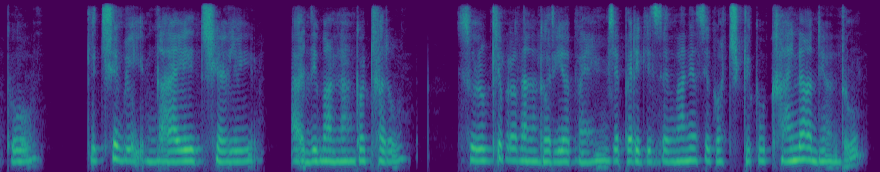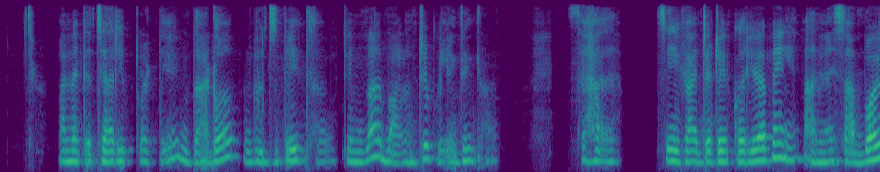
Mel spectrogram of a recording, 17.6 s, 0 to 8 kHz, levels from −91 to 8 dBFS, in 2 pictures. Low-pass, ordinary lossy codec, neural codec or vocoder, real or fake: 7.2 kHz; none; codec, 24 kHz, 1.5 kbps, HILCodec; fake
